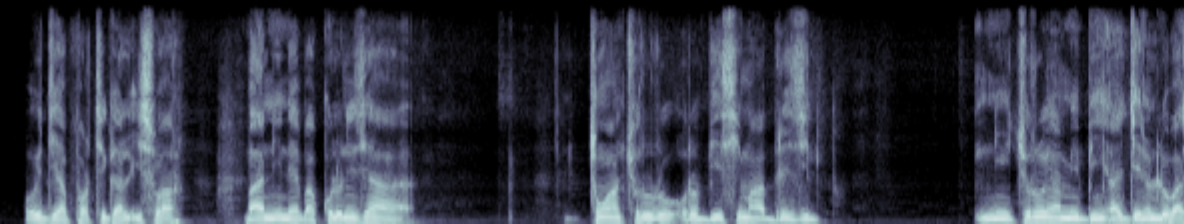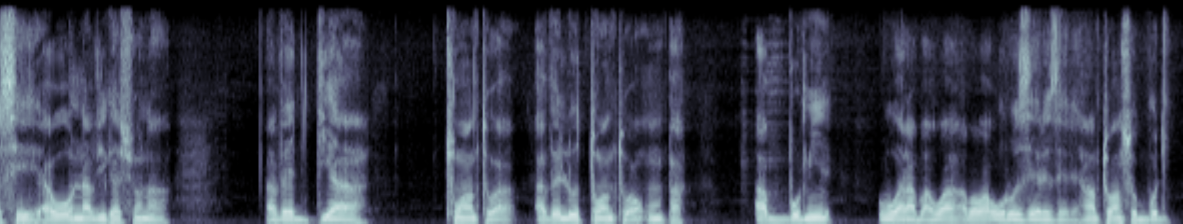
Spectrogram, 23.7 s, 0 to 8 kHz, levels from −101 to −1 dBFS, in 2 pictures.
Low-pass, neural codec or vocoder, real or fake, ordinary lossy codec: none; none; real; none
